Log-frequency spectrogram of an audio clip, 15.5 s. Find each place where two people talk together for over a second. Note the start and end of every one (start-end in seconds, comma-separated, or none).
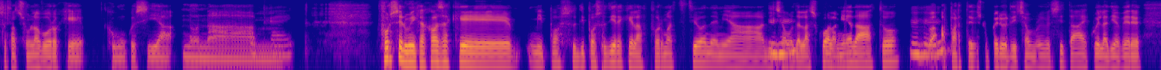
none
